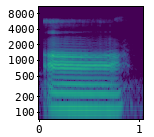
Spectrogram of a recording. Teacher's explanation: तो बड़ा आ है, मतलब पूरा मुंह खुल जाएगा बड़े आ में। विवृत का मतलब ये आप समझिएगा। · विवृत स्वर या निम्न स्वर ऐसी ध्वनि होती है जिसमें जीवा को मुख में जितना संभव हो सके उतना नीचे और तालु से दूर रखा जाता है। जैसे आ, तो बड़ा आ है, मतलब पूरा मुंह खुल जाएगा बड़े आ में।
